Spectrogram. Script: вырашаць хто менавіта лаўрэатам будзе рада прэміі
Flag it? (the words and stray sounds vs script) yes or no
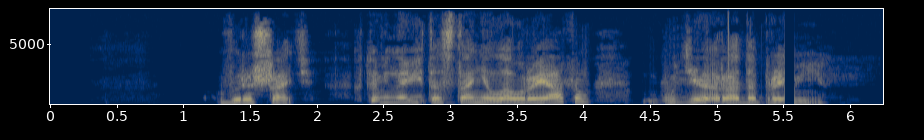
yes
